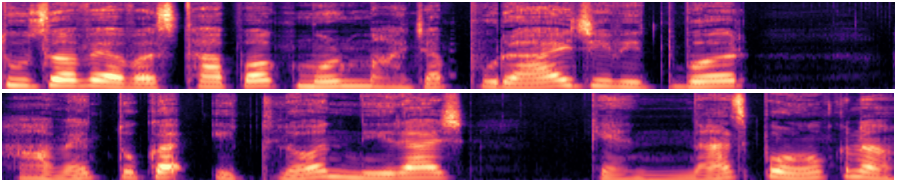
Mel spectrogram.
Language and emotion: Goan Konkani, fearful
